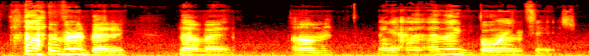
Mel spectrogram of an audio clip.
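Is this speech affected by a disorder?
Yes: traumatic brain injury.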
